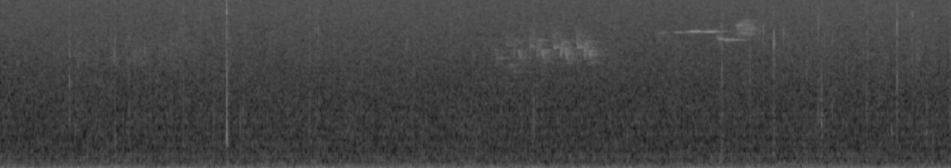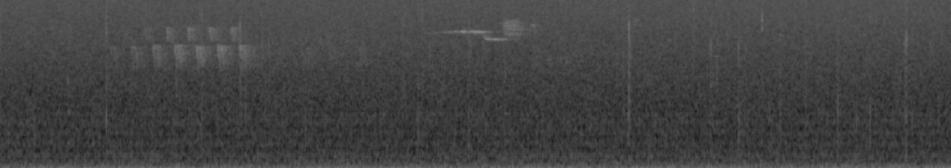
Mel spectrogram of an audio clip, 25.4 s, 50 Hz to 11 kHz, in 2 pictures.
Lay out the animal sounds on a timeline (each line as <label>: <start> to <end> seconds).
Ovenbird (Seiurus aurocapilla): 1.0 to 2.3 seconds
Ovenbird (Seiurus aurocapilla): 6.6 to 8.0 seconds
Black-throated Green Warbler (Setophaga virens): 8.8 to 10.1 seconds
Ovenbird (Seiurus aurocapilla): 14.1 to 17.7 seconds
Black-throated Green Warbler (Setophaga virens): 18.3 to 19.7 seconds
